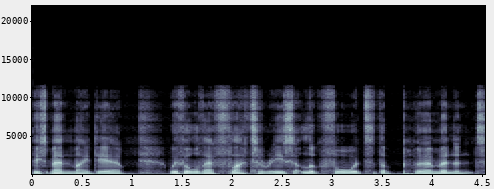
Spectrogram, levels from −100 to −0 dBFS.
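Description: Throughout the speech, the sound is hollow and phasey, with a fixed dull coloration that never moves as the talker's pitch changes. This is channel delay (comb filtering): one channel arrives less than a millisecond behind the other, and when the two are summed to mono, the shared content cancels at evenly spaced frequencies. The first notch falls near 700 Hz, with further gaps repeating up through the kHz range.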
